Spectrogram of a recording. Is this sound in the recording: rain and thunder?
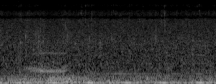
yes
